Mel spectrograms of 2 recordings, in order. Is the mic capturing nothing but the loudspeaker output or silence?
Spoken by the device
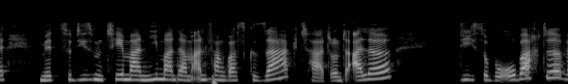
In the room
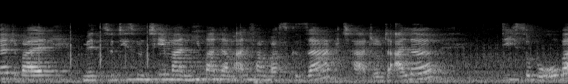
Yes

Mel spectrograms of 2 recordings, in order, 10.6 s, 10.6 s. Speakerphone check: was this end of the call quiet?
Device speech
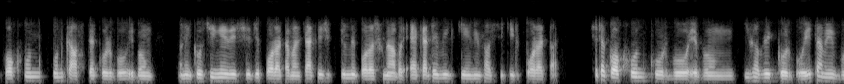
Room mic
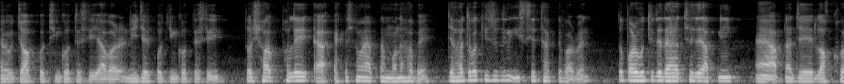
No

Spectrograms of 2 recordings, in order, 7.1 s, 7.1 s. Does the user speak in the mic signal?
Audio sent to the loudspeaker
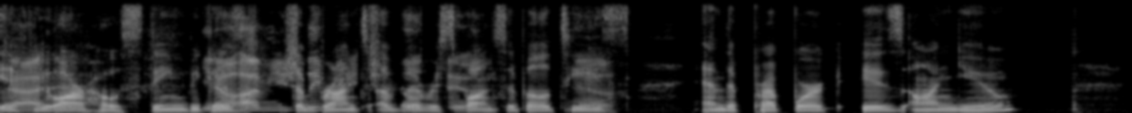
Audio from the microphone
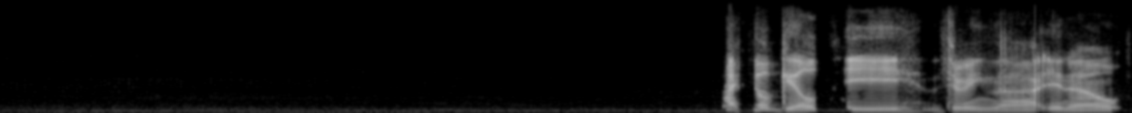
Yes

